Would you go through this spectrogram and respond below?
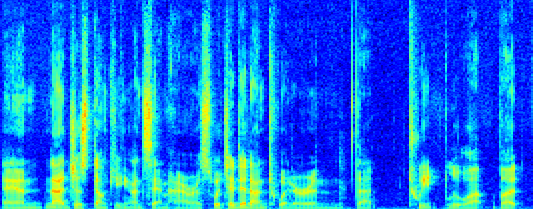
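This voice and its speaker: A man giving casual, unscripted commentary in a rambling, halting way, often restarting his sentences. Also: rumbling low, fairly even intonation, vocal fry, a bit bright. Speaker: YouTube commentator and pastor.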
